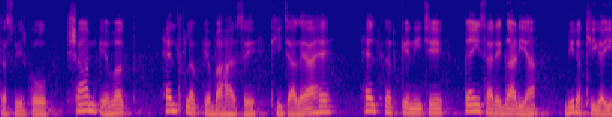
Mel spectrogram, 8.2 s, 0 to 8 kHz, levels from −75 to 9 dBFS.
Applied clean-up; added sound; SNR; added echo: none; none; none; none.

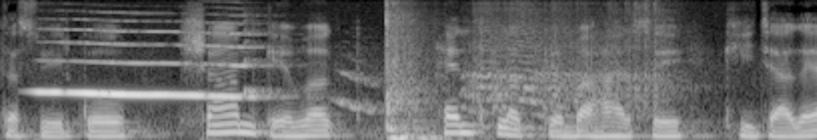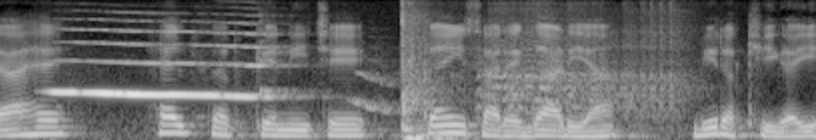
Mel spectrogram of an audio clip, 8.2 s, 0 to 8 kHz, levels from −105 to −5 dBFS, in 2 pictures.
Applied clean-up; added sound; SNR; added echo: none; Squeak; -2 dB; none.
